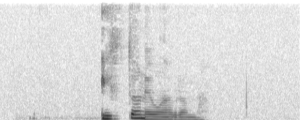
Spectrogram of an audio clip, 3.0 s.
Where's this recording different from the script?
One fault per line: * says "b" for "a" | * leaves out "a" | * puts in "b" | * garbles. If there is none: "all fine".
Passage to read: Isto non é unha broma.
* leaves out "non"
